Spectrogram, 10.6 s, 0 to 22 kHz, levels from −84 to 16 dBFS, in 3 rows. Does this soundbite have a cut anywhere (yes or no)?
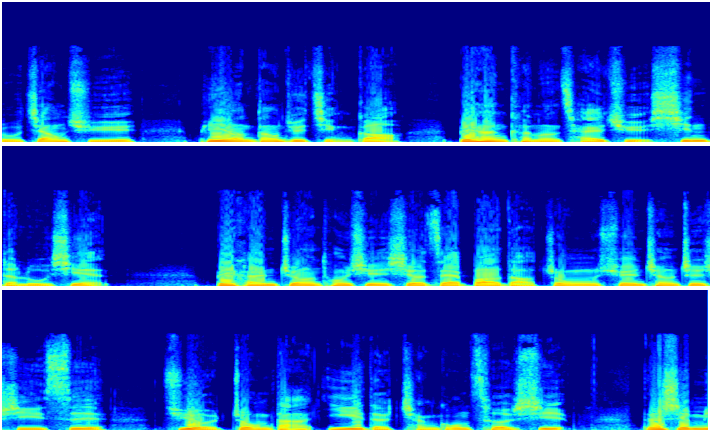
no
